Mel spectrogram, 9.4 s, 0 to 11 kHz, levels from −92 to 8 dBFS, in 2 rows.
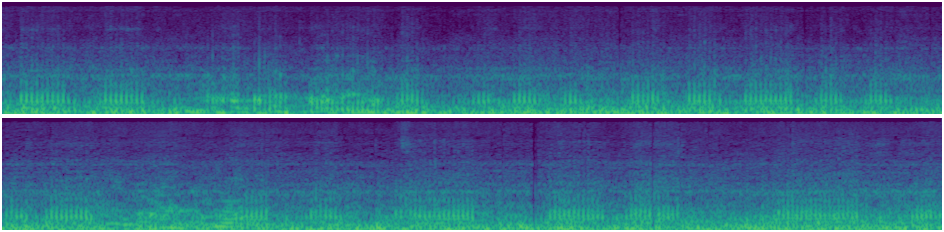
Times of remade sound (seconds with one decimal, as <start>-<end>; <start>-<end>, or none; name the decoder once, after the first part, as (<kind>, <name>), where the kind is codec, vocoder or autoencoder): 0.9-1.9 (codec, SNAC); 5.2-5.9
